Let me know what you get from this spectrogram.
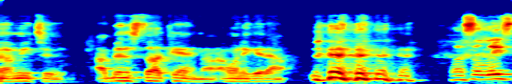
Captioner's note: laughs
